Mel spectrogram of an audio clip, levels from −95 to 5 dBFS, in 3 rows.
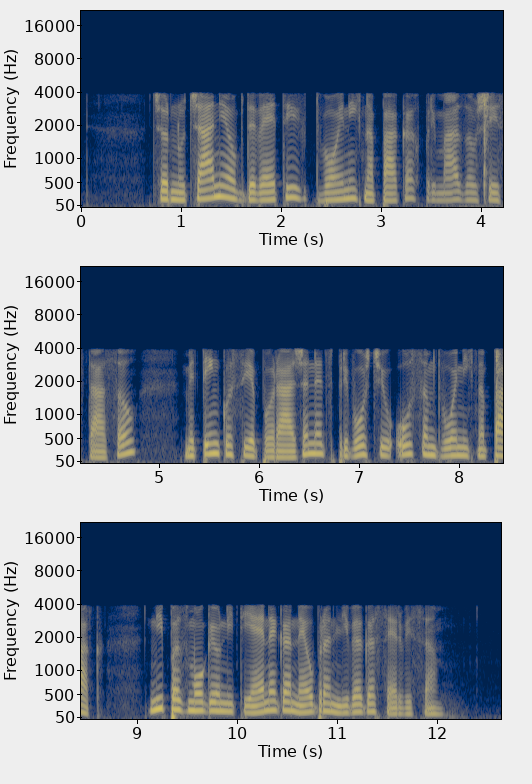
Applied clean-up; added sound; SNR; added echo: none; Shatter; 19 dB; none.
